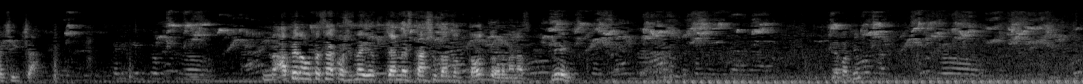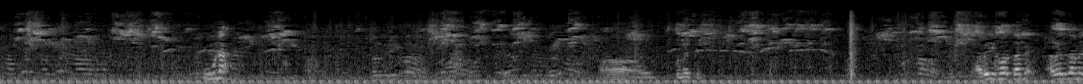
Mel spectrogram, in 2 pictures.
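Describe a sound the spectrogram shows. A middle-aged woman talks with animation close by.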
